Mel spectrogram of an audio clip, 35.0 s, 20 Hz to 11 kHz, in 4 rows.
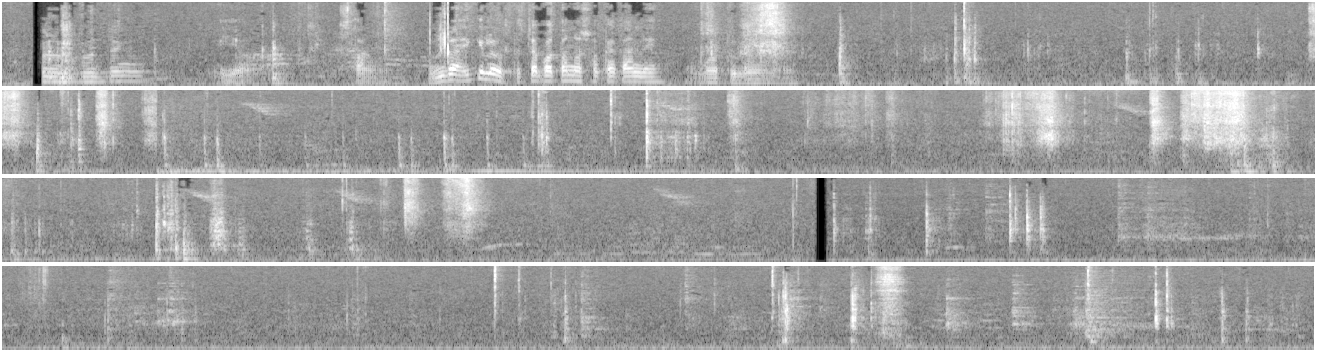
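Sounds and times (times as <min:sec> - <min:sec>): hands clicking and tapping connectors: 0:28.2 - 0:32.1, 0:33.0 - 0:34.8.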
